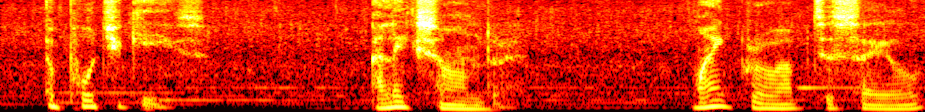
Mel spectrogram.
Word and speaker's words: Alexandre: The Portuguese language gave the name its own particular sound, softer than Spanish, more nasal, with the final E pronounced as a schwa, creating a gentle ending. A Portuguese, Alexandre, might grow up to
